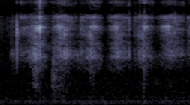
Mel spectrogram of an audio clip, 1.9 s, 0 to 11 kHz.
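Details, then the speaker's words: Herter's Model 109 spinning reel (D.A.M. Quick Junior clone) during disassembly: bail trips fine, but a dry rasping scrape repeats about four times a second as it turns, from sand and grit inside the bail mechanism. "hear that? It's gritty inside. So normally I recommend leaving bails just like they are and just lubricating them. But if they've got sand and grit down inside them, they're not going to perform very well for very long."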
